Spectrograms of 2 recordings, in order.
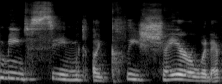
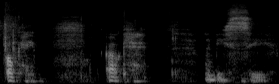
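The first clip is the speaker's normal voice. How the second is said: breathy whisper to herself, much softer; whispered aside; 6 semitones lower, 13 dB quieter than usual. Real, not acted. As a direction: murmur it under your breath, almost silent. Medium murmuring to herself.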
